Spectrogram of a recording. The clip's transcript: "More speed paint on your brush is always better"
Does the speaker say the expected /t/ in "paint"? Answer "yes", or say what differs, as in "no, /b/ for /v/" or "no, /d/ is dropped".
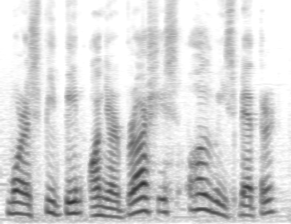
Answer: no, /t/ is dropped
